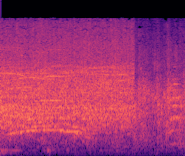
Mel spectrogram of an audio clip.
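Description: A crowd claps steadily in a dense, continuous wash of applause that stays loud throughout, dipping slightly near the end without any voices standing out.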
